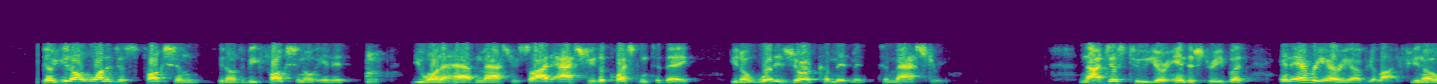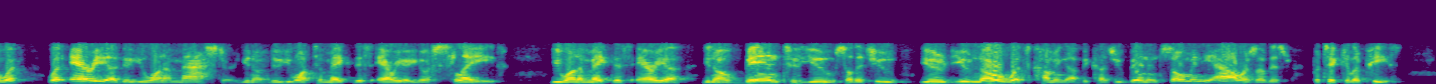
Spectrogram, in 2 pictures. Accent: Chicago, Illinois, United States; now in Denver, United States; I grew up, you know, I was born in Denver. I was raised in Chicago and moved back to the greater Denver area

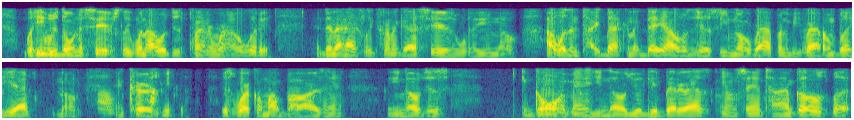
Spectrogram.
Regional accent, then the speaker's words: Minnesota, United States; Yeah, born and raised in Minnesota.

